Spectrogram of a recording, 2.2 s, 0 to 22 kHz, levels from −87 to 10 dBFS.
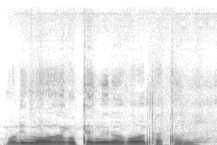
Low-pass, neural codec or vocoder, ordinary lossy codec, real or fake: none; codec, 44.1 kHz, 2.6 kbps, SNAC; none; fake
